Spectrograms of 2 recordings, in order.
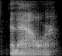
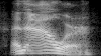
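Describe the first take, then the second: First: Said in the usual way. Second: AN HOUR, louder and higher in disbelief; shocked exclamation. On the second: Real, not acted. Reviewer shocked by an hour of movie left, exclaiming.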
